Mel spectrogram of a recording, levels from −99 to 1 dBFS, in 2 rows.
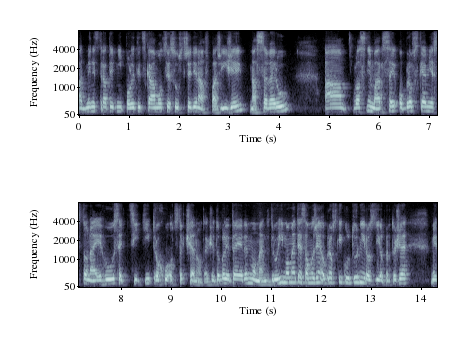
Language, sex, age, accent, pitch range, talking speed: Czech, male, 40-59, native, 145-165 Hz, 145 wpm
